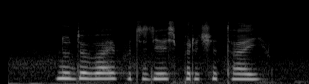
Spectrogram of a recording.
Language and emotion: Russian, sad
